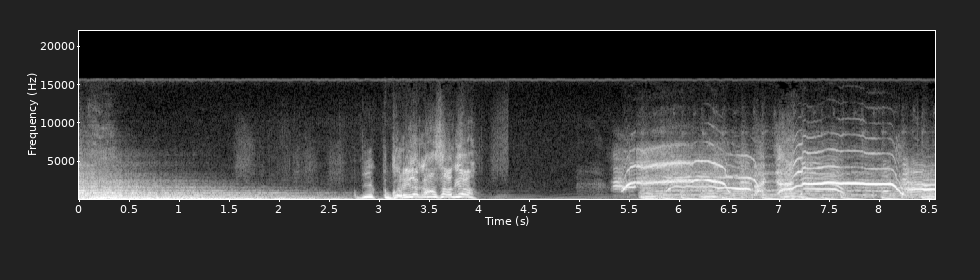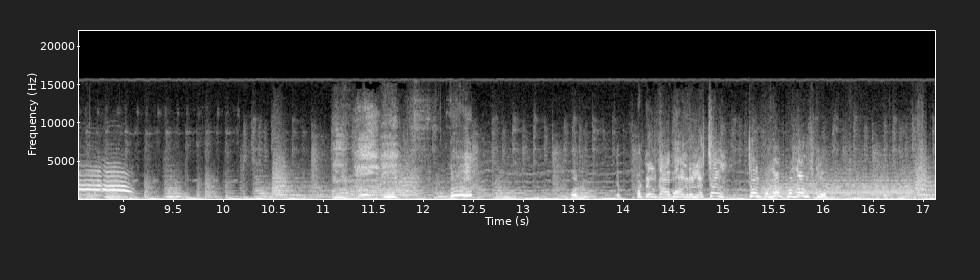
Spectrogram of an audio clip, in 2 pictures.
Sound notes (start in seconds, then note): 5.3 screams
